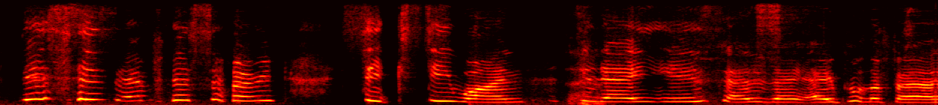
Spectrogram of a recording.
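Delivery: talking through held-back laughter. Opening a podcast episode after being made to crack up, barely able to talk from laughing. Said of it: "I can like barely talk".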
